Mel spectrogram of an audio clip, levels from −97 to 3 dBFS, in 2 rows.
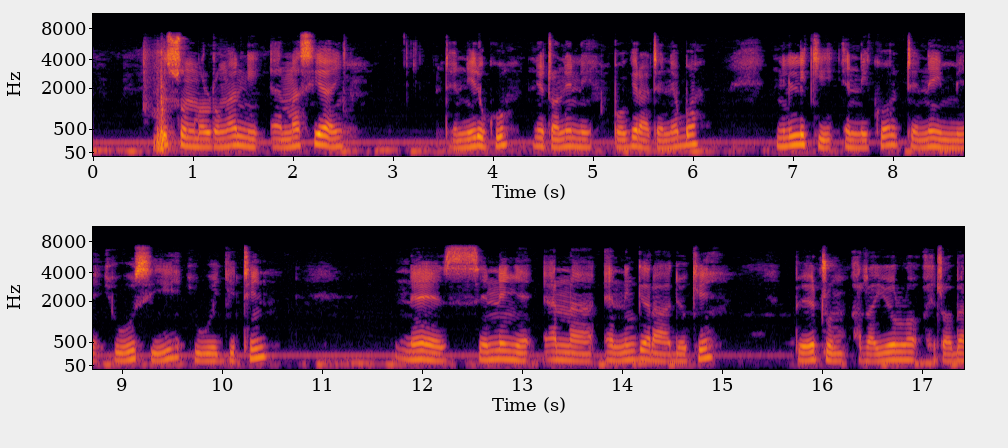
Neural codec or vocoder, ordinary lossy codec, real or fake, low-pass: none; none; real; 7.2 kHz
